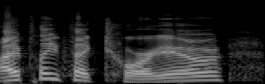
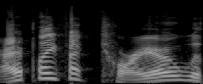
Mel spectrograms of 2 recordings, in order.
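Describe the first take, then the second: First: It is said in his normal voice. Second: It is said in a put-on nerd voice.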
